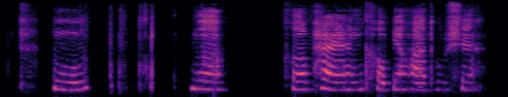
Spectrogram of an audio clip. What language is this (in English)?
Chinese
